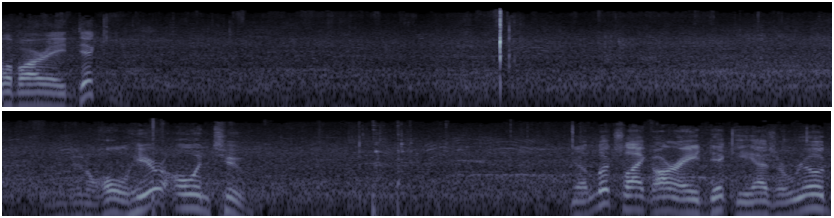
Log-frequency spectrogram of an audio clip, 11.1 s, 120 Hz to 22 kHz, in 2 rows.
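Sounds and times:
crowd murmur: 0.7s - 11.0s.

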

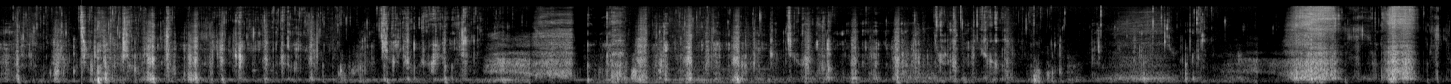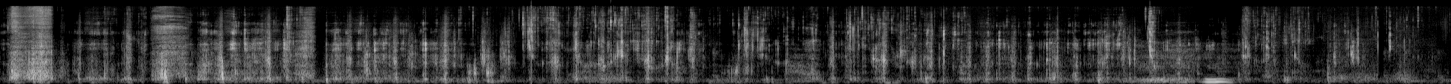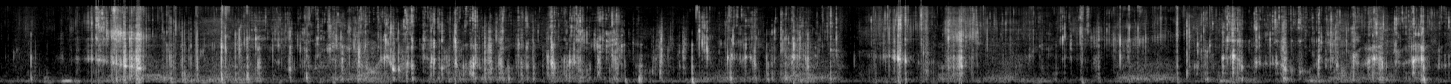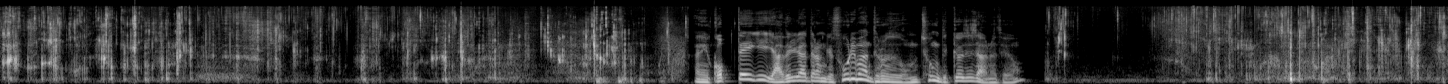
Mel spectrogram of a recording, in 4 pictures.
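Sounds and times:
wet chewing and biting: 0.0s - 5.1s, 5.8s - 12.4s, 13.2s - 50.4s, 54.0s - 58.0s
slurping soup: 4.6s - 7.9s, 11.0s - 19.5s
person humming mm: 26.0s - 27.0s.

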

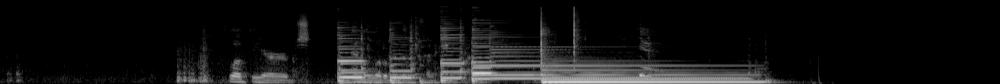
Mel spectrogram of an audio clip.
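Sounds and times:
music: 3.4s - 7.8s.

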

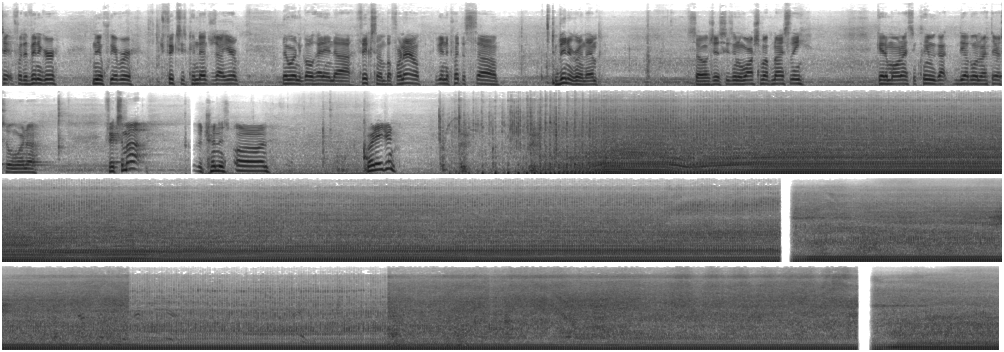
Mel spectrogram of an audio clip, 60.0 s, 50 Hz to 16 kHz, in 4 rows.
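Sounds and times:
pressure washer engine running: 21.6s - 59.9s.

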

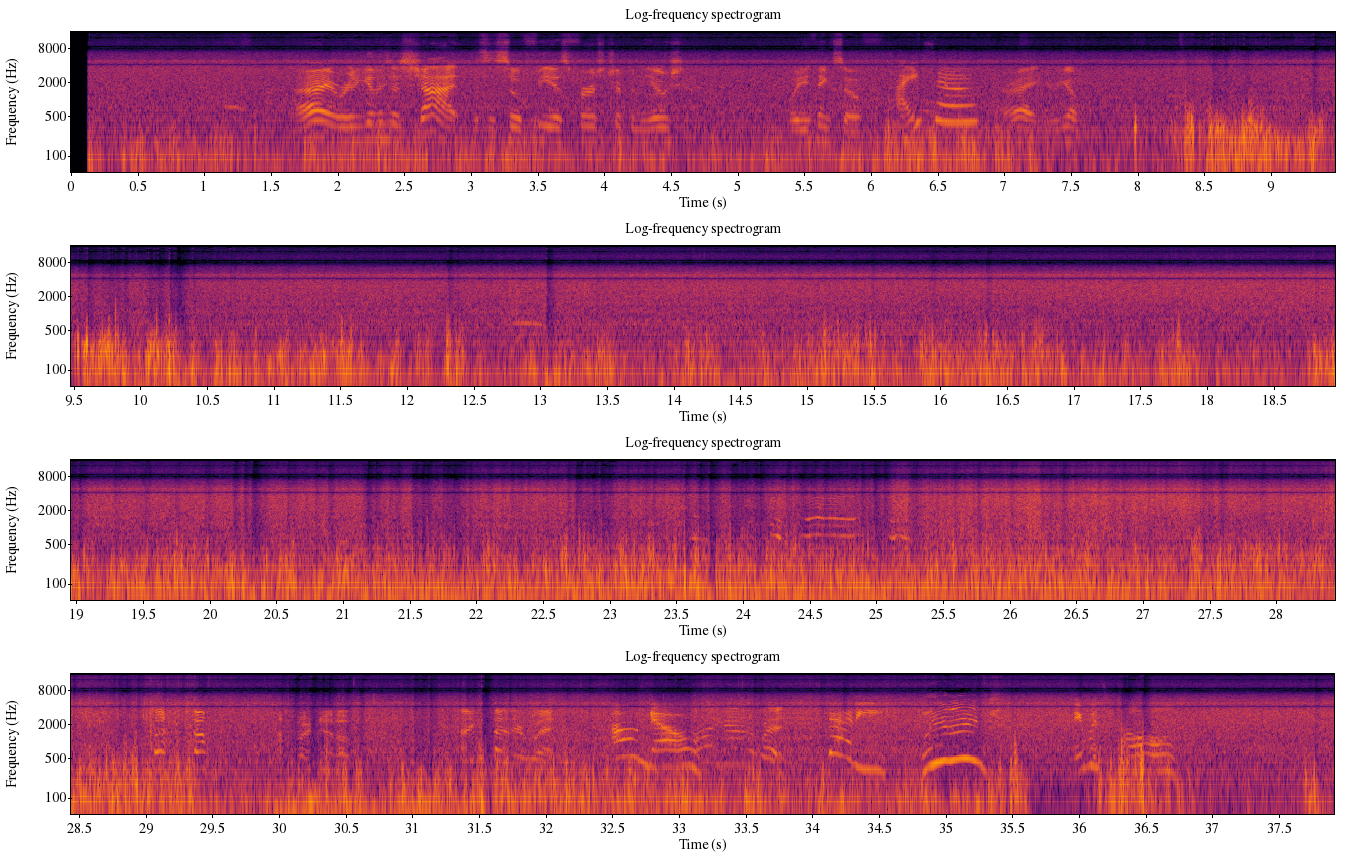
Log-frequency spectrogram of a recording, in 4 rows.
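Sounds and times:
wind buffeting microphone: 0.1s - 37.9s
small ocean waves breaking: 0.2s - 37.9s.

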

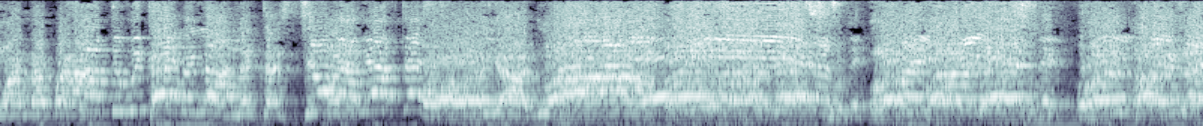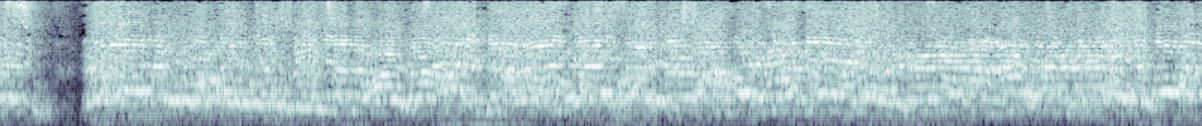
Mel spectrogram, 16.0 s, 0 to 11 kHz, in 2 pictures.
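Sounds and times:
woman praying aloud: 0.0s - 7.2s
man praying aloud: 0.0s - 16.0s.

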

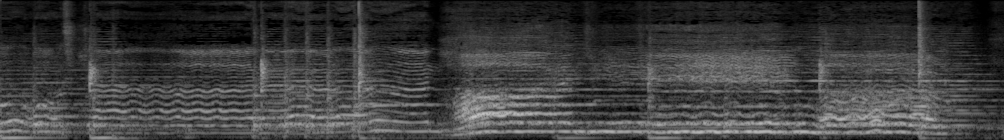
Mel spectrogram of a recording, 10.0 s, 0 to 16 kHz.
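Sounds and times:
harmonium: 0.0s - 10.0s
men singing: 0.0s - 10.0s.

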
